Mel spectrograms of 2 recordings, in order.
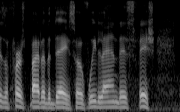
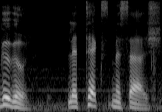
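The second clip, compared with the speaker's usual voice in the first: put-on, fumbling, halting French accent. Trying out a French accent live on camera: put-on French accent. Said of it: "Trying to work out that French, French accent here".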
